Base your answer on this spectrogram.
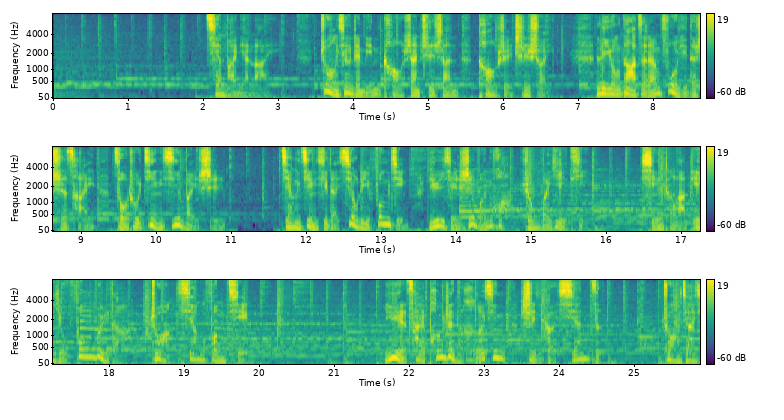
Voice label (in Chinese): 男国 宣传片 企业 轻松; 好食客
